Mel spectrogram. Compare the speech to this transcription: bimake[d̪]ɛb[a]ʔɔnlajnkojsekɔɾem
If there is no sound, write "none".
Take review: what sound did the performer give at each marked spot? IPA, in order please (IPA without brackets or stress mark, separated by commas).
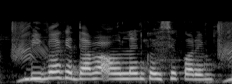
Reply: d̪, a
